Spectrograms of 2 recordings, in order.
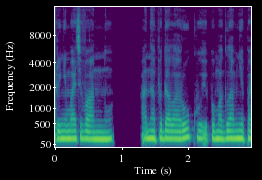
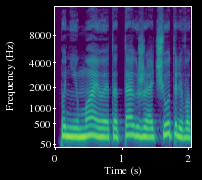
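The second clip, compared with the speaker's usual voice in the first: usual speaking voice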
